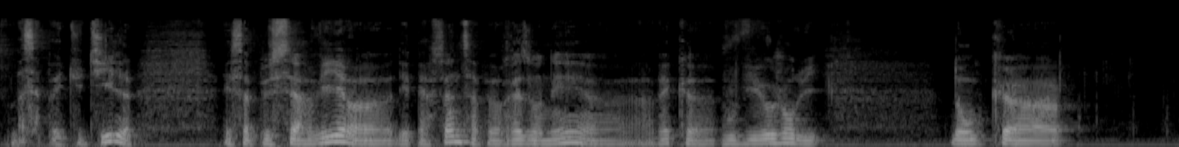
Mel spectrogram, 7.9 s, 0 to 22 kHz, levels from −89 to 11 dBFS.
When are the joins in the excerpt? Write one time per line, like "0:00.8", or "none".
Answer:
0:04.8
